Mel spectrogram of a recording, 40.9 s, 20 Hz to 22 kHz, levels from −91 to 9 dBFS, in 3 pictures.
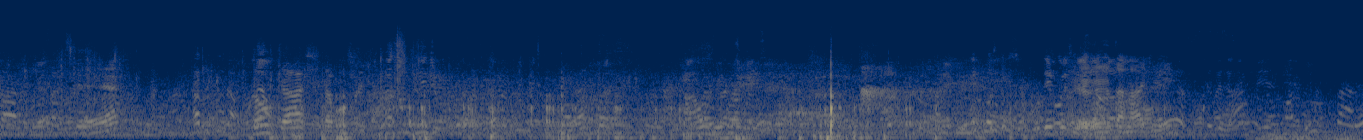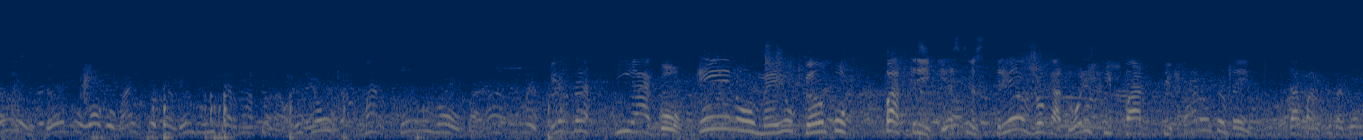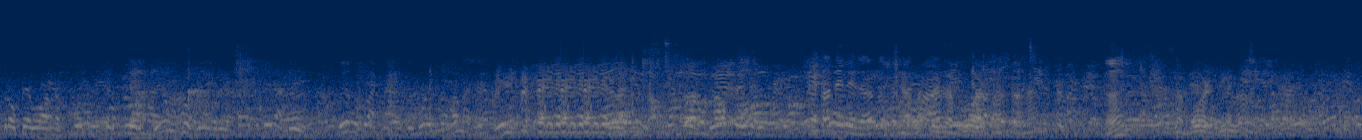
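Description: At 32.86 s the sound sticks like a CD stuck on one turn. A 229 ms slice plays twice, with brief mutes, until 33.32 s.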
